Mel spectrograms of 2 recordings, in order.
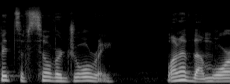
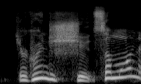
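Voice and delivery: pressing, demanding, very high-pitched voice; 10 semitones higher, 3 dB louder than usual. Erica, to the captain readying his gun, demanding. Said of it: "Erica demanded, eyes widening".

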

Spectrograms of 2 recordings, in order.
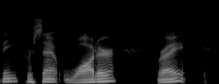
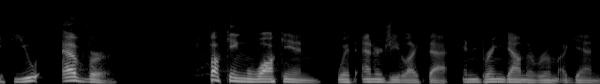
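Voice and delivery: plain

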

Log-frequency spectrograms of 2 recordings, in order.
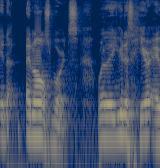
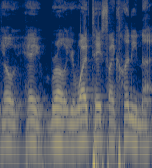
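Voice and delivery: put-on whisper, lower; 3 semitones lower than usual. Retelling what one basketball player said to another: imitating someone whispering. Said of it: "he just whispered in his ear".

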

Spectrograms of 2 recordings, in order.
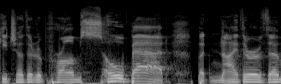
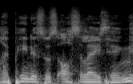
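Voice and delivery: put-on British royal voice. Asked to show it, quoting his memoir: Prince Harry impression. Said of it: "a great Prince Harry impression".

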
